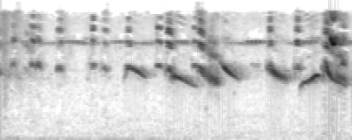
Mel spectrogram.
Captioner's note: trinca ferro cantando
